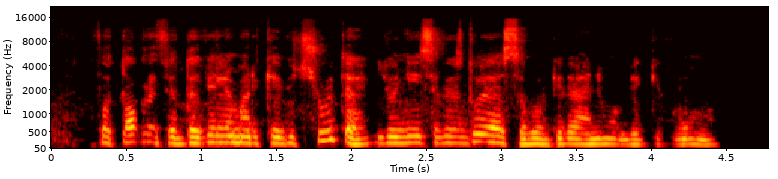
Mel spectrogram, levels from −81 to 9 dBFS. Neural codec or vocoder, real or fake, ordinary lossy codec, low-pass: vocoder, 44.1 kHz, 128 mel bands, Pupu-Vocoder; fake; Opus, 32 kbps; 14.4 kHz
